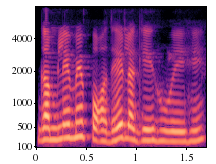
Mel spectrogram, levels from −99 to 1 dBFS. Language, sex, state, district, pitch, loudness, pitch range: Hindi, female, Bihar, Darbhanga, 235 Hz, -18 LUFS, 220-260 Hz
